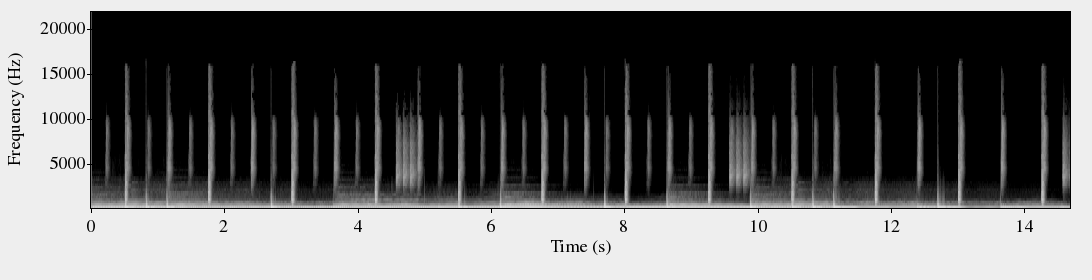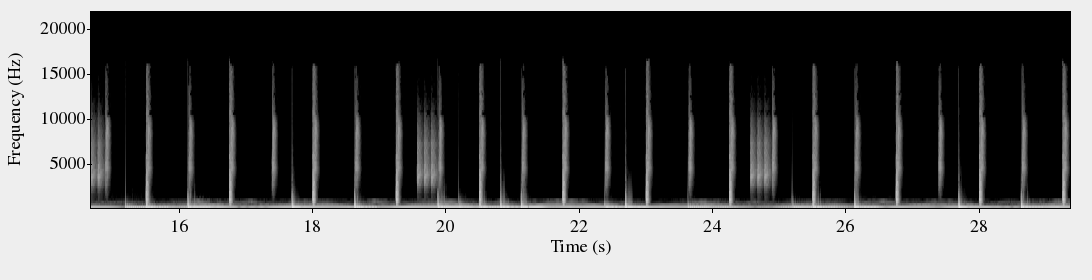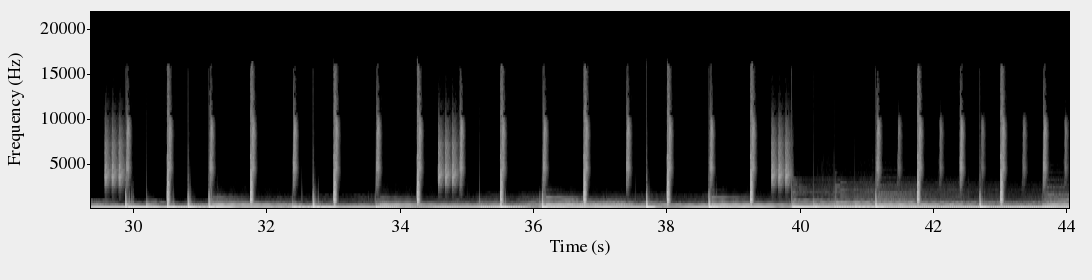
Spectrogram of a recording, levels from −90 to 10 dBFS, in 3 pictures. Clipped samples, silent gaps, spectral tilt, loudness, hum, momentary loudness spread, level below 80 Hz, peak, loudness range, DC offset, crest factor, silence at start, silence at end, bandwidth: under 0.1%; none; -6.5 dB/octave; -14 LUFS; none; 10 LU; -12 dBFS; 0 dBFS; 4 LU; under 0.1%; 10 dB; 0 s; 0 s; 11 kHz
